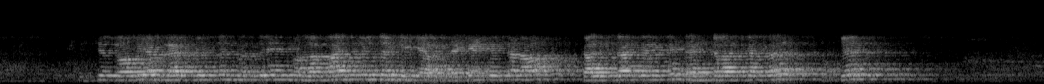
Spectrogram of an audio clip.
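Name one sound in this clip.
A man speaks clearly and with animation, close by.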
